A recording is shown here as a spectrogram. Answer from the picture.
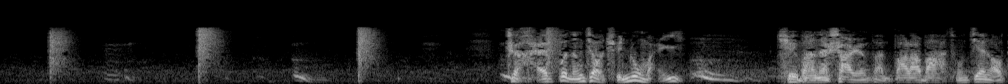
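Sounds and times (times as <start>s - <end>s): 
whip lashes striking a body: 0.5s - 0.8s, 2.0s - 2.3s, 3.6s - 3.9s
speech: 5.0s - 7.0s, 7.9s - 10.0s.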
